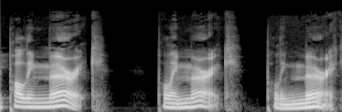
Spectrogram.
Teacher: So the emphasis is actually on mer. So it should be polymeric.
